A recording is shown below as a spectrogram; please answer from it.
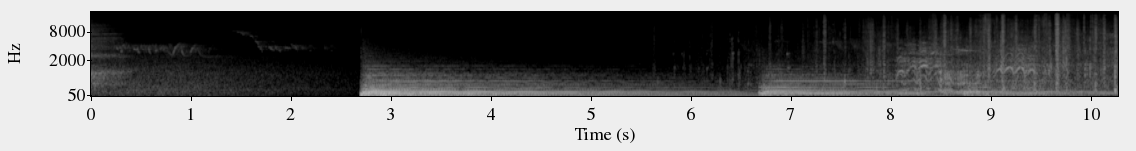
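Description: Horses clip-clop and whinny close by, with a loud neigh rising suddenly after a quiet stretch and a second burst of hooves and whinnying following, with faint birdsong early on.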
